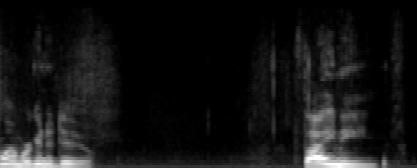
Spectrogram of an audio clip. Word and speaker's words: thymine: we're going to do thymine thymine t h y mine you can call it mine if you want to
